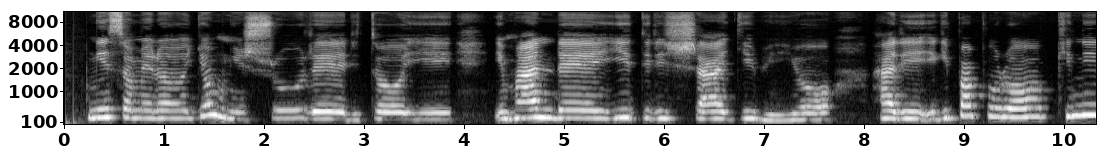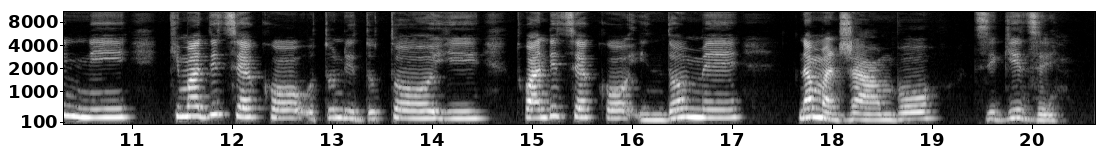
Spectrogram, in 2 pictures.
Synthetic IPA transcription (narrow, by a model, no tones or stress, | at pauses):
mŋiːso̞me̞ɾo̞ɾɟomŋiːʃuːɾe̞ɾitoːjiː | m̥haːnde̞jidiɾiʃaɟiβijo | haɾiːɡipapuɾo̞kʰinini | kimadit͡se̞kʰo̞utuːndidutoːji | twaːndit͡se̞kʰo̞indo̞me̞ | namad͡ʒaːmbo̞ | z̥iɡize̞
